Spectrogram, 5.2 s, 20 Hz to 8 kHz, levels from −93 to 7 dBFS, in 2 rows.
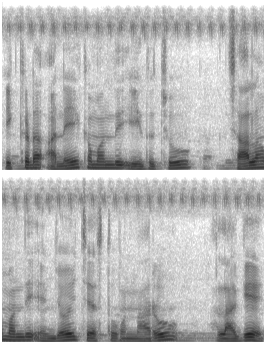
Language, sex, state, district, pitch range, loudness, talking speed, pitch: Telugu, male, Andhra Pradesh, Manyam, 110-145 Hz, -17 LUFS, 90 wpm, 125 Hz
